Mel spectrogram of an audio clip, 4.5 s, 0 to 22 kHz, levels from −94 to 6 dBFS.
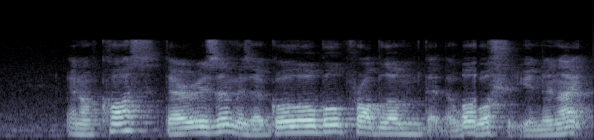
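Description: At 3.47 s, frames out of order garble the speech until 3.68 s. Two neighbouring blocks, each about 93 ms and consistent with four frames apiece, swapped places. The stretch plays with its halves exchanged, a brief flutter. No time is lost.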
